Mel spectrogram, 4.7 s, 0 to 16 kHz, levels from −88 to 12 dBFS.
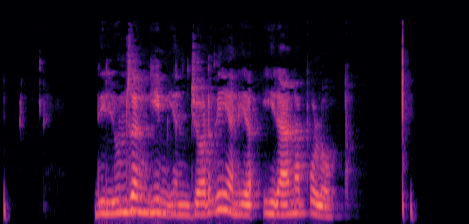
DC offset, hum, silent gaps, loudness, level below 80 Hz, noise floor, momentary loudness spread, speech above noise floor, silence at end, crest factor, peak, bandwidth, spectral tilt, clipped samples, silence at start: under 0.1%; none; none; -21 LUFS; -66 dBFS; under -90 dBFS; 12 LU; over 70 dB; 0.65 s; 20 dB; -2 dBFS; 11 kHz; -6 dB/octave; under 0.1%; 0.95 s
